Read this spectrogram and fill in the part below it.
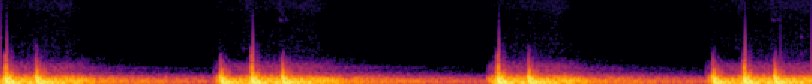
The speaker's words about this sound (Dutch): Die hartslag, wat vet.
